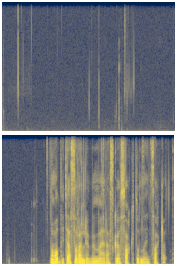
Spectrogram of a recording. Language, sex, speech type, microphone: Norwegian, female, spontaneous, Sennheiser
